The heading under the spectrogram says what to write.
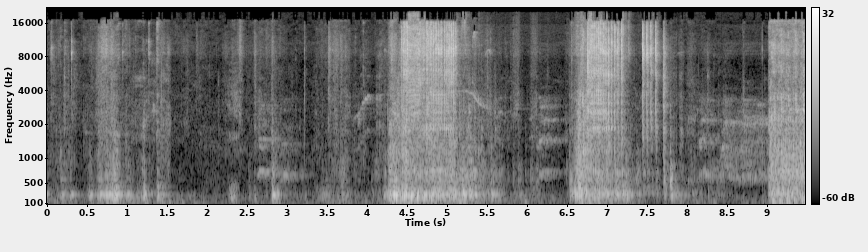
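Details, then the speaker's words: Hero Honda CD Deluxe motorcycle, kick-started, previously rebuilt: loose, uneven clattering in bursts over a thin idle as the timing chain moves up and down because a 10 mm tensioner nut went missing; oil leaking out; timing chain rattle. "इसमें जो मैंने बताया था ये 10 number का नट इसमें गुम हो गया और इसी का वजह से टाइमिंग का जो चैन है टाइमिंग का जो चैन है वो अप एंड डाउन हो रहा है और इसका साउंड क्वालिटी अच्छा नहीं आ रहा है"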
